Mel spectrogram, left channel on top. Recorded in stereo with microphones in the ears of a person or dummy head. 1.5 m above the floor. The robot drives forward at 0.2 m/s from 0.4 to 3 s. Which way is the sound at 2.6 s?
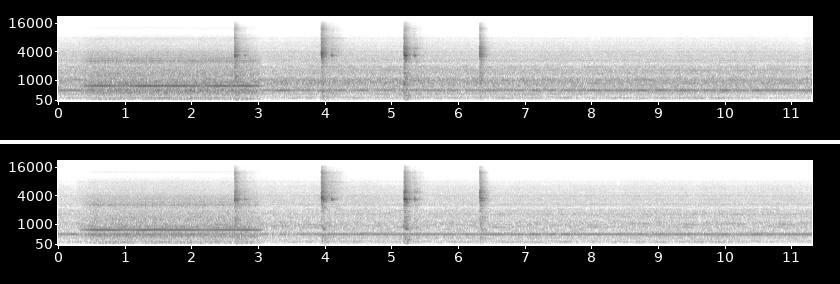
50° left (ahead or behind).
